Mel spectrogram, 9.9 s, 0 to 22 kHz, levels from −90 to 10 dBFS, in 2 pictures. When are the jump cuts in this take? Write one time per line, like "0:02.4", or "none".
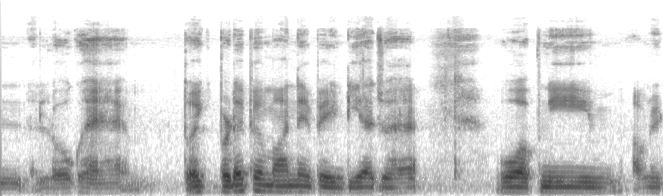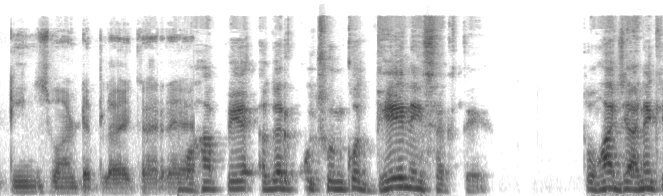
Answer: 0:06.4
